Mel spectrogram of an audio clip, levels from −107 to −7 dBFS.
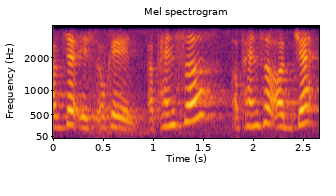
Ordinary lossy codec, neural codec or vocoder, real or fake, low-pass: none; none; real; 3.6 kHz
